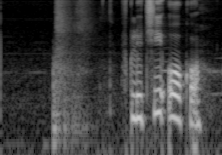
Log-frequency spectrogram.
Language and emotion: Russian, neutral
